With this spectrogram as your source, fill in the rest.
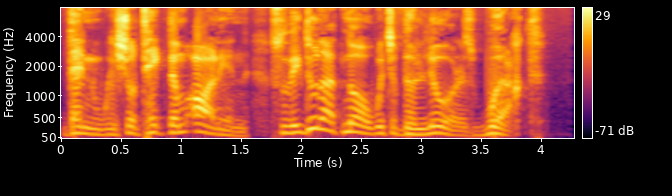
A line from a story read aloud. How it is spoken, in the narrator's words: Romani spat, quaking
